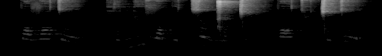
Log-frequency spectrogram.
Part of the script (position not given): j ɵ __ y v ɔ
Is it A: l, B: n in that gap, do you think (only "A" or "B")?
B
